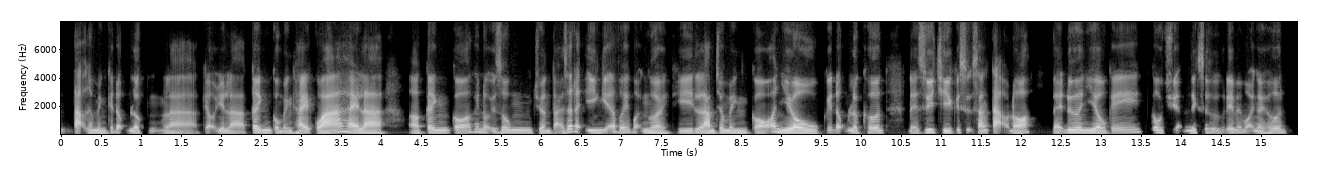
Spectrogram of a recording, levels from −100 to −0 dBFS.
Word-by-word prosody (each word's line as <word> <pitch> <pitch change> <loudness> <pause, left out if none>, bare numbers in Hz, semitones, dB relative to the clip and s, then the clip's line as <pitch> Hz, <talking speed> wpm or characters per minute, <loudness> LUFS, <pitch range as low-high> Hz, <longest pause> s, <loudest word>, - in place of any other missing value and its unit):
tạo - - +3
cho 155 - -2
mình 130 -5 0
cái - - -7
động - - -3
lực 130 -3 -1 0.2
là 110 -2 -3
kiểu - - -4
như 135 - -2
là 115 -4 -1
kênh 150 0 +2
của 125 -3 -3
mình 110 0 -3
hay 135 +1 +3
quá, 125 +5 +6
hay 165 -7 +5
là, 115 -3 +4 0.3
ờ, 120 0 -1
kênh 150 -1 +1
có 130 +3 +1
cái 185 0 -5
nội 160 -5 -4
dung 150 0 -1
truyền 130 -4 -2
tải - - -4
rất 200 +1 +1
là 190 - +1
ý 140 0 +1
nghĩa 150 +5 0
với 160 -1 -1
mọi 170 - -6
người, 120 -1 0
thì 120 -1 -2
làm 120 -1 +3
cho 145 +5 -2
mình 120 -3 0
có 120 +11 +2
nhiều 125 -6 +5
cái 155 - -4
động - - -3
lực 125 -3 -2
hơn 150 0 +1 0.3
để 100 - -4
duy 165 +7 +1
trì 130 -4 +1
cái 155 - -6
sự - - -6
sáng 140 +1 0
tạo - - +1
đó, 120 +6 +2 0.3
để 105 0 -1
đưa 155 +2 +4
nhiều 135 -6 +3
cái 160 +7 -4
câu 165 -1 -1
chuyện - - -8
lịch 130 -3 -1
sử 105 +3 -6
đến 135 0 -1
với 170 - -5
mọi - - -5
người 120 -2 -2
hơn. 140 +3 -2
135 Hz, 245 wpm, -23 LUFS, 120-150 Hz, 0.3 s, quá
